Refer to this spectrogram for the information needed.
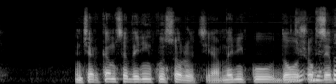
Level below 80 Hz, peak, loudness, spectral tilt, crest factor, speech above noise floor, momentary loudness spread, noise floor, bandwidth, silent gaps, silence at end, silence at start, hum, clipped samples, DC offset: -62 dBFS; -6 dBFS; -19 LUFS; -6 dB/octave; 14 dB; 46 dB; 4 LU; -64 dBFS; 15.5 kHz; none; 0 s; 0.75 s; none; under 0.1%; under 0.1%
